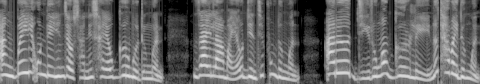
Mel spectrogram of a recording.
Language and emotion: Bodo, surprised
